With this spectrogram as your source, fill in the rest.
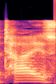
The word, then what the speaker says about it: Tyze: Yeah, and the TIES support networks. The TIES is spelled TYZE.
